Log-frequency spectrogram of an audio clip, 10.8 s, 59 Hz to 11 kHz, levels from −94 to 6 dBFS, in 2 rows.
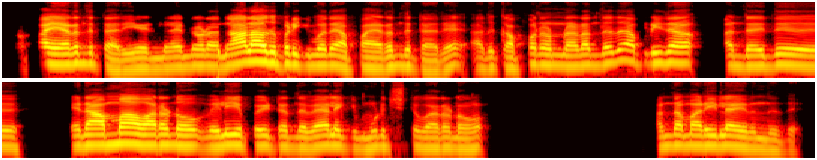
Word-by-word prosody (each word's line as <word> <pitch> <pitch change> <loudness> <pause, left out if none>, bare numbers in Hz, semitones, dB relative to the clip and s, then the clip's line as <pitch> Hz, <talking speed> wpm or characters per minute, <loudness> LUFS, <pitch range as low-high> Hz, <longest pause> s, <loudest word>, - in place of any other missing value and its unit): அப்பா 170 - +1
எறந்துட்டாரு. 160 -10 -1
என் 115 +1 -6
என்னோட 145 +1 -2
4வது 185 +2 +8
படிக்கும் 150 -3 -1
போதே 145 0 +1
அப்பா 130 - -4
எறந்துட்டாரு. 120 -5 -5 0.2
அதுக்கப்புறம் 125 +5 -4
நடந்தது 150 +7 -2
அப்படிதான் 175 -1 0 0.3
அந்த 140 0 -6
இது. 155 +2 -3 0.7
ஏன்னா, 150 +1 +4
அம்மா 165 +2 +5
வரணும். 150 -2 +1
வெளிய 150 +3 0
போய்ட்டு 140 -1 -4
அந்த 125 0 -4
வேலைக்கு 135 -4 -1
முடிச்சுட்டு 130 0 -10
வரணும். 120 0 -5 1.2
அந்த 145 +2 -3
மாரில்லாம் 140 -1 +1
இருந்தது. 110 -5 -10
140 Hz, 145 wpm, -22 LUFS, 125-155 Hz, 1.2 s, 4வது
